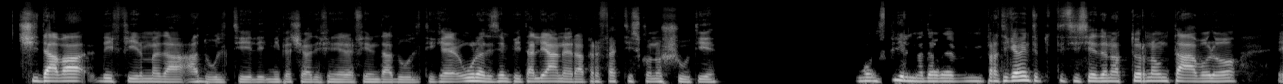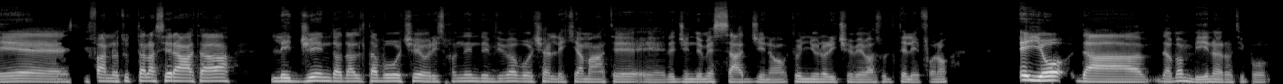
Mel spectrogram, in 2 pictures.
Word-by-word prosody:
ci 160 - +2
dava 155 0 +7
dei 145 -1 -2
film 130 -1 -4
da 120 -2 -2
adulti, 115 -1 -4
li 115 +1 -5
mi 115 +1 -5
piaceva 120 0 -4
definire 115 0 -4
film 115 +2 -4
da 115 0 -2
adulti, 110 +2 -6
che 130 +1 0
uno, 155 +5 +4
ad 145 - +2
esempio, 135 +1 -2
italiano, 140 +1 +1
era 125 -1 -1
perfetti 135 +3 -6
sconosciuti. 125 -3 -4 1.4
Un 160 +1 +1
film 165 -1 +2
dove, 145 +1 -1
praticamente, 175 +3 +5
mhmm, - - -14
tutti 170 0 -11
si 150 +1 -3
siedono 150 +1 +2
attorno 160 +3 +1
a - - +2
un 160 0 0
tavolo 145 -1 +1 0.3
e 130 -1 0
si 125 +3 -15
fanno 150 +1 -1
tutta 160 +3 -3
la 160 -1 +1
serata 160 -1 +2 0.4
leggendo 150 +3 +1
ad 145 - -3
alta 145 +1 -1
voce 150 +1 0
o 140 - -1
rispondendo 140 +2 -5
in 140 - -3
vivavoce 140 0 -4
alle 125 -3 -5
chiamate 120 -2 -5
e - - -10
leggendo 120 +1 -4
i - - -3
messaggi, 120 -1 -3
no, 110 0 -6
che 120 - -8
ognuno 125 -1 -2
riceveva 115 -1 -5
sul 120 +1 -11
telefono. 120 0 -6 0.7
E 210 - +9
io 190 0 +9
da 125 -4 +2
da 130 - -5
bambino 125 -5 -2
ero 115 -1 -4
tipo: 110 0 -11
135 Hz, 155 wpm, -22 LUFS, 120-150 Hz, 1.4 s, E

